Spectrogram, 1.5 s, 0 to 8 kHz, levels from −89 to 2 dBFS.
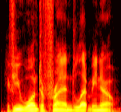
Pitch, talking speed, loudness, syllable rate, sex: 100 Hz, 315 wpm, -17 LUFS, 5.8 syllables/s, male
